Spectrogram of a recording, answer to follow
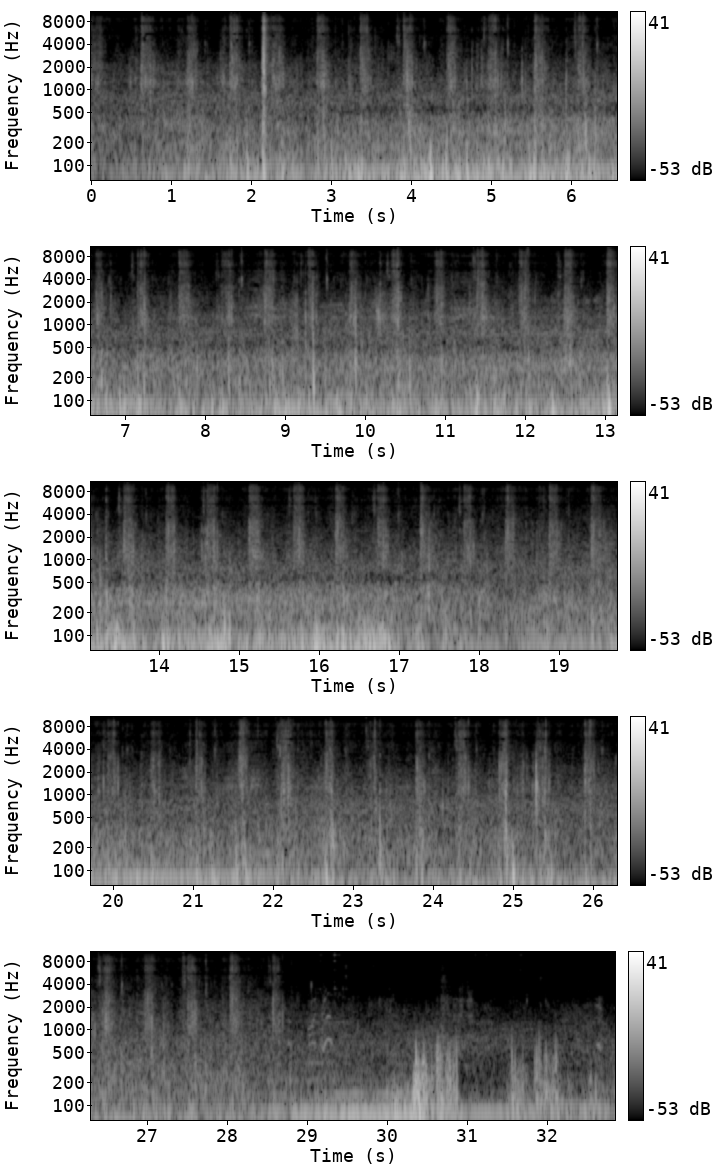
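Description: Footsteps on a dirt trail through an aspen grove, at a steady walking pace of about two steps a second, over a low rumble that eases a little past halfway.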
